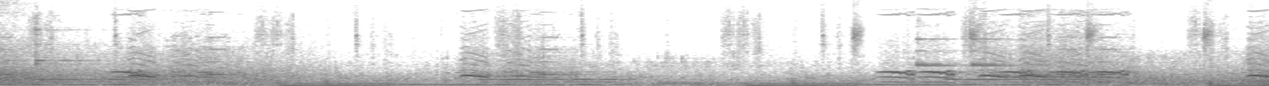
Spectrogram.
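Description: Seagull-like calls echo around a port in Grandia HD Remaster, repeated squawks over soft game ambience and background music.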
